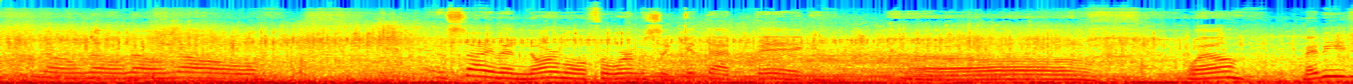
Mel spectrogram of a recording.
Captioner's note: groaning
